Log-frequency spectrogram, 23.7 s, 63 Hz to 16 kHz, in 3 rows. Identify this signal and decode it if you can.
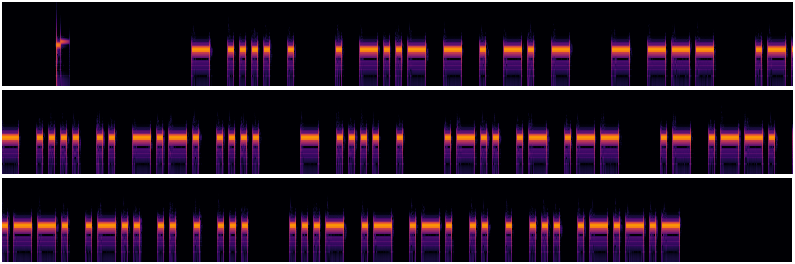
Morse code, heard as a keyed tone, about 20 wpm, 700 Hz. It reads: THE EXTENT TO WHICH THE LAW APPLIES VARIES.
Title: Sentences with 5-Word Phrases - 20wpm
